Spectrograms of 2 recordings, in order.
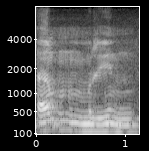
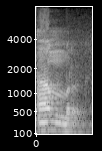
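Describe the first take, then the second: First: The word ends with a full '-rin' syllable. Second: The word ends abruptly on the 'r' sound. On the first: "দুই জের রিন আমরিন" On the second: "যখন এখানে আমরা থামবো তখন উচ্চারণ হবে আমর"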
